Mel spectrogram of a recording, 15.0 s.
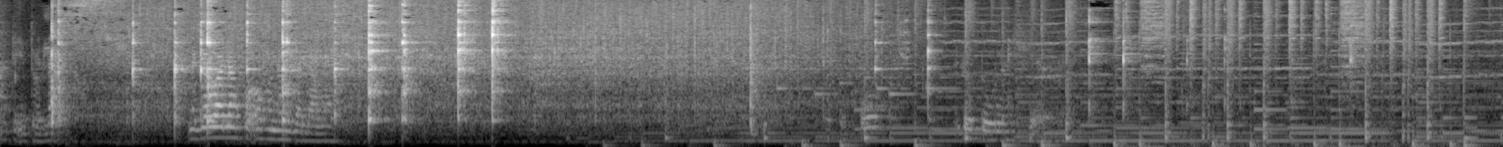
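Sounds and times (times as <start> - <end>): egg mixture sizzling in pan: 0.5 - 9.5, 13.3 - 14.0
background music with steady beat: 6.3 - 15.0.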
